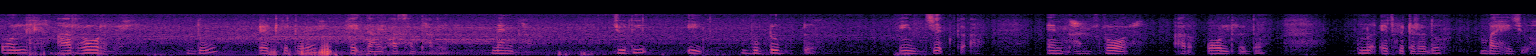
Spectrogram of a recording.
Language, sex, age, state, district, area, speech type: Santali, female, 30-45, Jharkhand, East Singhbhum, rural, spontaneous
